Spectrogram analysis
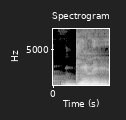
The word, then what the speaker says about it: Guinea: gullible gullible that's the way you have to pronounce the word and the next word is Guinea like this key name meaning letter to you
